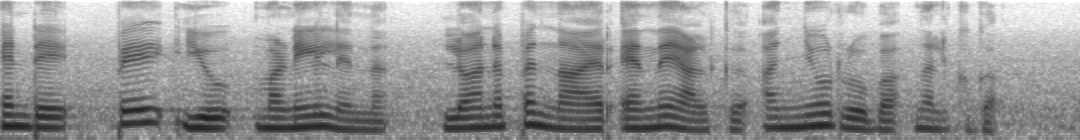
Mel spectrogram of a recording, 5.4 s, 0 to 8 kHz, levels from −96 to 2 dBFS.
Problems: constant background noise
